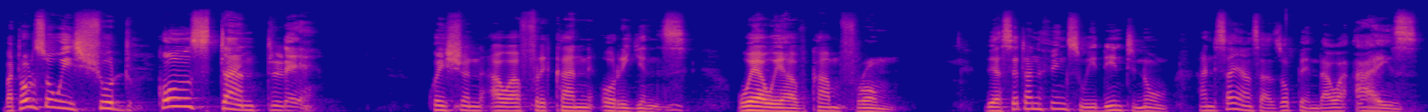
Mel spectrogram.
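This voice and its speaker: A man's voice: medium pitch, lively intonation, slow pace. A man, a judge giving a speech at a conference, emphatic and full of rhetorical questions.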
